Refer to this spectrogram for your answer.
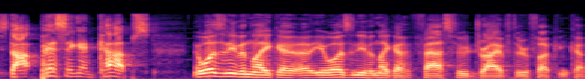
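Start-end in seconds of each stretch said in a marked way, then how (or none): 0.0-1.3 play-acted, high, drawn-out, screaming, scolding mom voice. Retelling how mom found a cup of pee: imitating mom screaming. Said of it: "she was screaming at me".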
